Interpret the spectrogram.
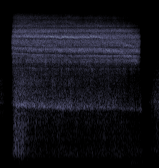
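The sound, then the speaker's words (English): A steady, sustained hiss of breath forced out through the teeth as the abdominal muscles are pulled in to push the air out, lasting a few seconds, then cutting off abruptly with no talking. “And as you're pushing the air out, you're going to make a hissing sound.”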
